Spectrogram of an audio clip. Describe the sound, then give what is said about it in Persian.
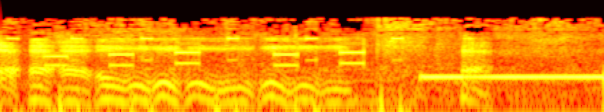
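A rapid run of about eight telephone keypad dialing tones beeps over a busy background of voices, followed by a steady, continuous line tone that holds to the end. “این دفتر تلفونه کو؟”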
